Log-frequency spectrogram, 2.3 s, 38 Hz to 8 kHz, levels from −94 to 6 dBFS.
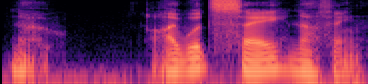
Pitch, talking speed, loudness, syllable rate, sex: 90 Hz, 130 wpm, -19 LUFS, 3.7 syllables/s, male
